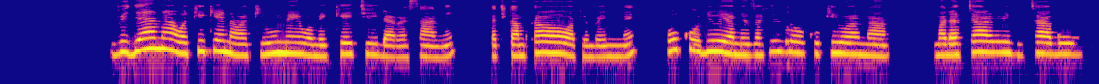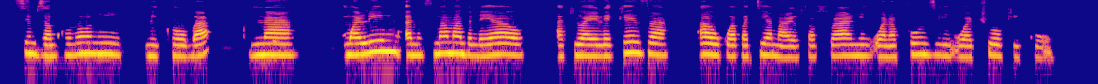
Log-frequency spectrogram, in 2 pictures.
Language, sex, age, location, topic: Swahili, female, 25-35, Dar es Salaam, education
